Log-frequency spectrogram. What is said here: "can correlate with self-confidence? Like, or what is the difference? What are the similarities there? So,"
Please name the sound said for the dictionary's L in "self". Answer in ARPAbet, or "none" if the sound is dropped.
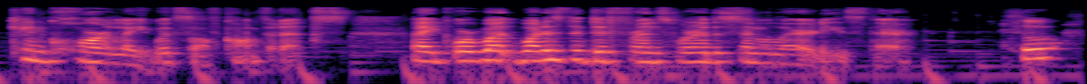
L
